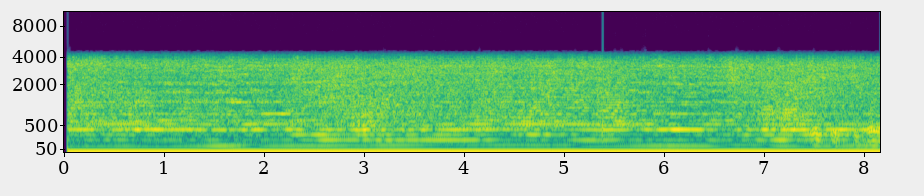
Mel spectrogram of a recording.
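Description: Align T-Rex 450 electric RC helicopter in flight: a steady whine from the brushless motor and drivetrain, with the hum of the spinning rotor. Its pitch shifts slightly as the helicopter manoeuvres.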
